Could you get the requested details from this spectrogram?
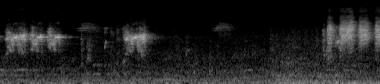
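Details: Aviary budgerigars from a breeding colony give quick clusters of high, clear, squeaky chirps, then a brief lull before another bright burst of chirping at the end.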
